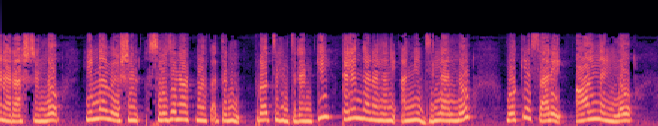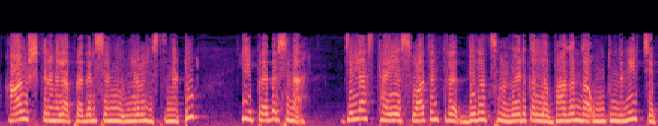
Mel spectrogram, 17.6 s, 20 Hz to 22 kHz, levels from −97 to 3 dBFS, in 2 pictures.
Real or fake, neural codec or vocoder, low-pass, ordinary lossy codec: real; none; 7.2 kHz; none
